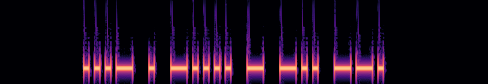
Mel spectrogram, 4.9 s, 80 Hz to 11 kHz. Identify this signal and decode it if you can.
Morse code, heard as a keyed tone, about 22 wpm, 700 Hz. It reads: VE6TDG
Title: DXCC-100 Call Signs - 6 Characters - 22wpm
